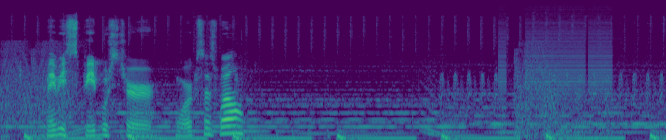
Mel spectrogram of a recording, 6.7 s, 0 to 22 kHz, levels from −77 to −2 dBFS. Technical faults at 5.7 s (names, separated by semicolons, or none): computer activity noise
